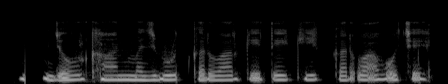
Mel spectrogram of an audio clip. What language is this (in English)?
Magahi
